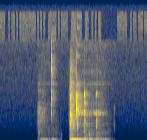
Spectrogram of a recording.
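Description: Computer keyboard keys being pressed, two short close bursts of clicking, the second louder and longer, surrounded by silence.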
